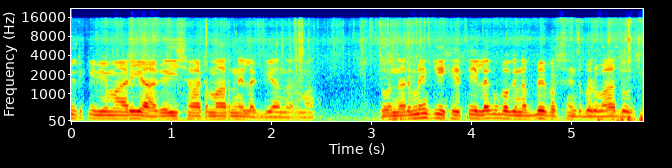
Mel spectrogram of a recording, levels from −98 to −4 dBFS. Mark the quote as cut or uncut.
uncut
